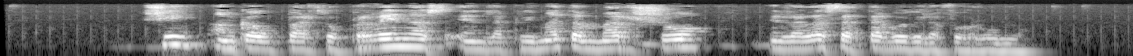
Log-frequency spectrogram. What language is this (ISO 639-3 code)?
epo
